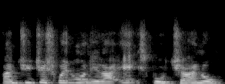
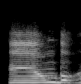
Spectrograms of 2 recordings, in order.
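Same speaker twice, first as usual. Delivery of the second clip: higher-pitched mock Scouse; Scouse accent; 5 semitones higher than usual. Streamer mimicking Expo calling to Humble, Scouse accent. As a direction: put on a Scouse call. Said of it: "that's it".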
